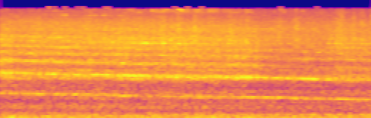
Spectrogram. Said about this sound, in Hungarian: Bal felül elment egy villamos, most elindulunk.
